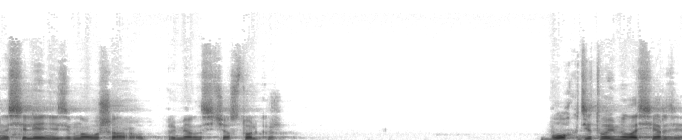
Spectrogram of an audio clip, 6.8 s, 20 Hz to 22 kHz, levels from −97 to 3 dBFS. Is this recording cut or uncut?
uncut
